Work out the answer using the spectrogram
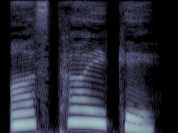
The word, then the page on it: ಆಸ್ಥಾಯಿಕೆ: āsthāyike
